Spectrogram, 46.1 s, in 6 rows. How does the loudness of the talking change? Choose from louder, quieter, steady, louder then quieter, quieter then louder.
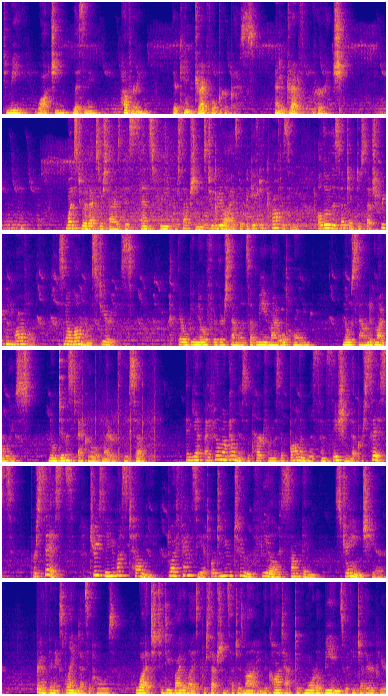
steady.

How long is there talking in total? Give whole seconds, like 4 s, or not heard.
42 s.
